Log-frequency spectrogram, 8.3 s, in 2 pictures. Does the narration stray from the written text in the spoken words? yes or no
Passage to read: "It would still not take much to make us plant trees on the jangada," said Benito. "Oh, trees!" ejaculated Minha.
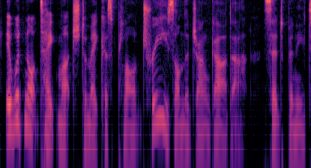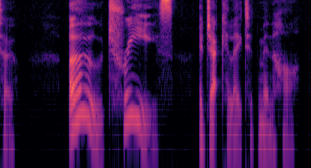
yes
